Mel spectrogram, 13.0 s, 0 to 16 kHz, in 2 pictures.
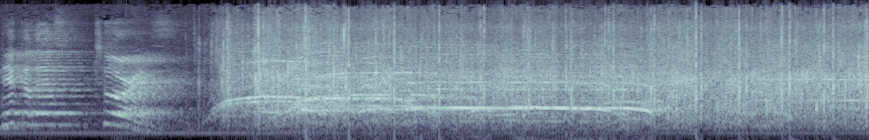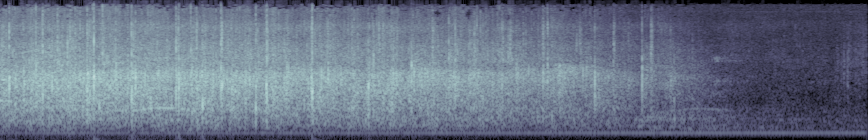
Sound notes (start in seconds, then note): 1.4 applause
